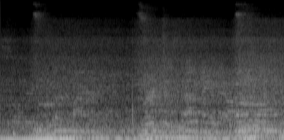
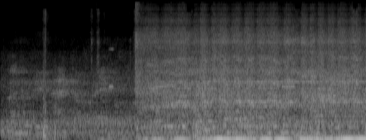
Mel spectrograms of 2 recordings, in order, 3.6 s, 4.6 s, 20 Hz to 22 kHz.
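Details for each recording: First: 2011 Nissan Altima after engine swap (old engine used 1 quart of oil a week), first start, smoke cloud at rear, before bleeding coolant: low, steady rumble with a smooth even beat and no knocks or ticks; normal idle. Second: 2011 Nissan Altima on its first start after an engine swap, the old engine having used a quart of oil a week, on a weak battery. Slow, laboured cranking at about three beats per second with no catch, sounding like no compression. Slow crank, no start.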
